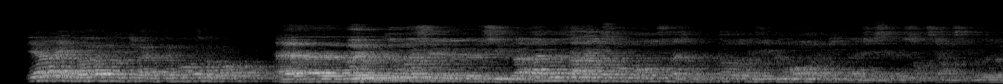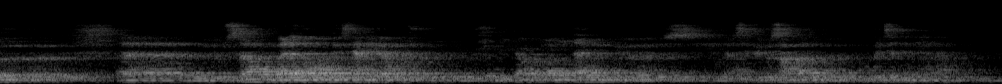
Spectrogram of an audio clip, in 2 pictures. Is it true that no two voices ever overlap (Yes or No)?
Yes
